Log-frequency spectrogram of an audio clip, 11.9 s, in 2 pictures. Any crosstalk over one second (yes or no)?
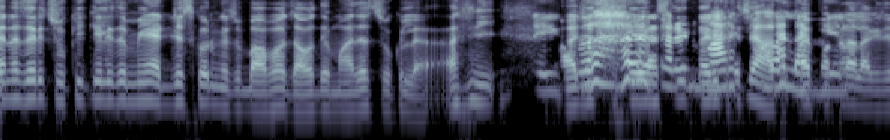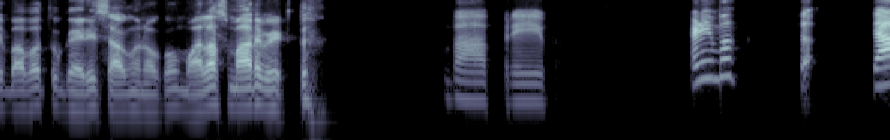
yes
